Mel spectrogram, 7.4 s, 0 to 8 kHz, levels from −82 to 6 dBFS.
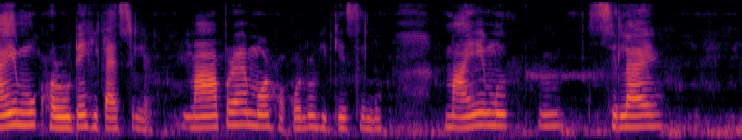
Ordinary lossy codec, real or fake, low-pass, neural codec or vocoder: none; fake; 7.2 kHz; codec, 16 kHz, 2 kbps, X-Codec, WavLM features, trained on Multilingual LibriSpeech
